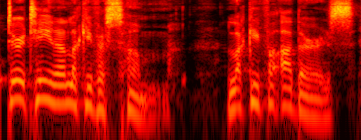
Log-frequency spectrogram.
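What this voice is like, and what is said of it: Put-on vaguely Scottish accent. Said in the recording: “I don't know what that accent was ... Bit Scottish.”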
